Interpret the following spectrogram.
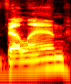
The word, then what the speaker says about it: Velen: Yeah, I think just the way that Velen and Velan, how do you pronounce it? I think it's Velen, yeah.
